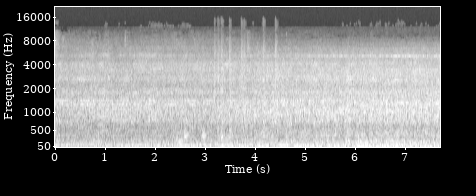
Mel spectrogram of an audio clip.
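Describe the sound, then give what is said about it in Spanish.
A night train rolls steadily through a station just after midnight, giving off a continuous, dense rumble with faint rattling from the cars. The noise holds at an even level throughout, with no voices. “Y a estas horas, el protagonismo es para los trenes de mercancías y los nocturnos como nosotros.”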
